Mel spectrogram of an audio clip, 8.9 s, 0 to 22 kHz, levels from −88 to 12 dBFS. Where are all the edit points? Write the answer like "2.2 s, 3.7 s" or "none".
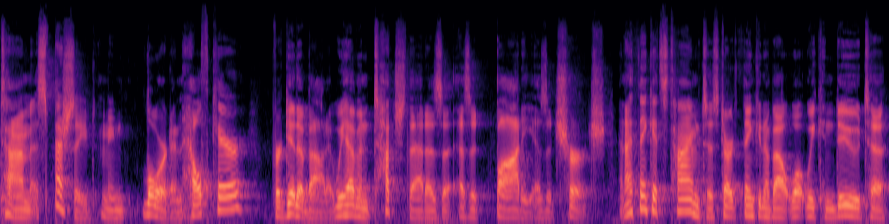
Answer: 6.1 s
